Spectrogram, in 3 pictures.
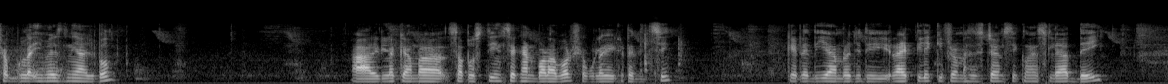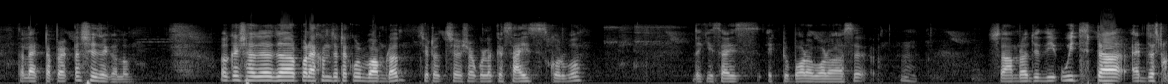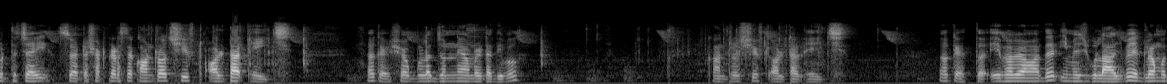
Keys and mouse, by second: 0.8 ctrl+a, 0.8 ctrl+click, 4.1 ctrl+click, 4.4 ctrl+click, 7.7 right click, 9.8 click, 9.8 right click, 12.5 click, 14.1 click, 16.3 click, 18.7 click, 20.5 click, 21.3 click, 25.5 ctrl+alt+shift+h, 26.1 ctrl+alt+shift+h, 28.8 ctrl+alt+shift+h, 29.0 shift+click, 31.0 ctrl+alt+shift+h, 31.0 shift+click, 31.9 ctrl+alt+shift+h, 31.9 shift+click.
